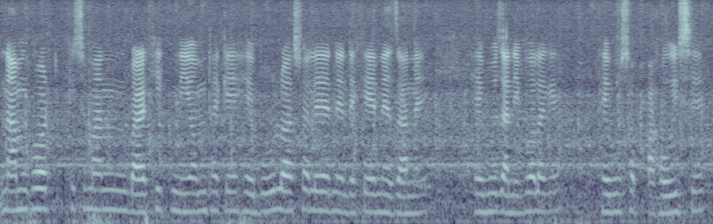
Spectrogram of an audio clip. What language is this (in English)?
Assamese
